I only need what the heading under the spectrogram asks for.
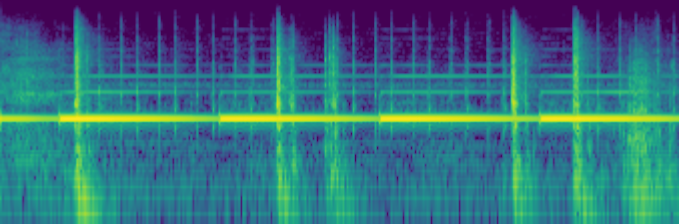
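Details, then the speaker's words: Car's turn signal during repair of body-shop wiring damage, with LED bulbs: steady tone with fast sharp clicks, hyperflash, also with headlights on; needs an LED flasher. "Yeah. Still flashing too fast cuz we need an LED an LED flasher for this."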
